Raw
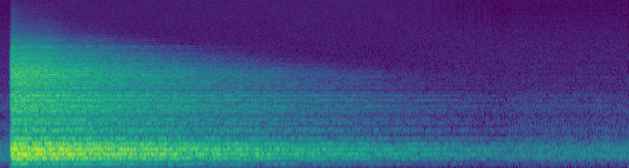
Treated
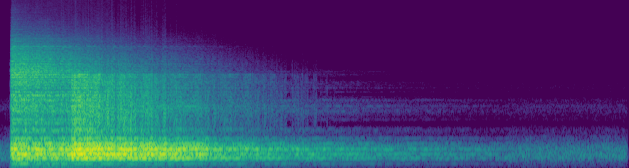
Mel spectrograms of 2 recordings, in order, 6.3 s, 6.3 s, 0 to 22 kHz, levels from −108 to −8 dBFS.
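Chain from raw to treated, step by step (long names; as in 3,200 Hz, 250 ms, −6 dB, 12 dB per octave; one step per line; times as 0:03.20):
adaptive Wiener filter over 41 samples
gain on a spectral selection 0:00.73–0:02.09, 220–3,600 Hz +12 dB
repeating echo 502 ms, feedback 37%, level −15 dB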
